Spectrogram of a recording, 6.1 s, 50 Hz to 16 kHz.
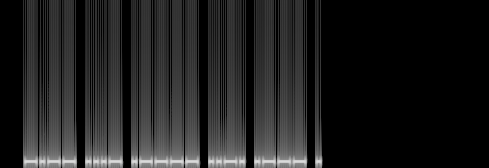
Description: Morse code, heard as a keyed tone, about 25 wpm, 700 Hz. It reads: YV1FJE
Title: DXCC-100 Call Signs - 6 Characters - Repeated 3x - 25wpm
